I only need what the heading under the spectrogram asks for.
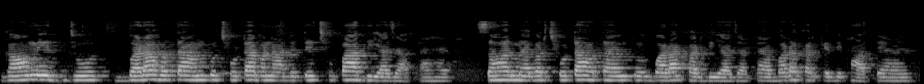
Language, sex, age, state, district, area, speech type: Hindi, female, 30-45, Bihar, Samastipur, rural, spontaneous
